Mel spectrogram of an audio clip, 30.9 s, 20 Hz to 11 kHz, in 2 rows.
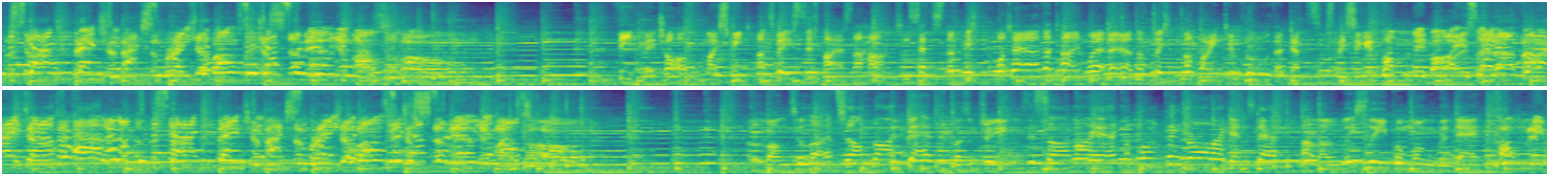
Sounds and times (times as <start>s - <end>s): Music: 0.0s - 30.9s.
